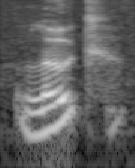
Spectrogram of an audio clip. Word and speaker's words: Loutit: Let me see how I pronounce it. Let me see. It's called Loutit, L-O-U-T-I-T District Library, Grand Haven.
